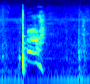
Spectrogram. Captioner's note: manly grunt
